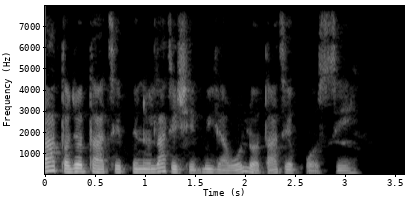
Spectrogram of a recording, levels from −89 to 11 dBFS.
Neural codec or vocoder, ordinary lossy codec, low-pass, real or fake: none; none; none; real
